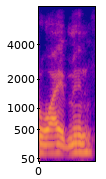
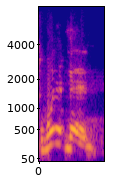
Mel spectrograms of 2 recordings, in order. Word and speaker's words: Whiteman: Officer Whiteman. It's Whitman. Short thing, Officer Whiteman. Officer Whitman. Okay. No, not Whitman. Whiteman. It's got to be direct.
